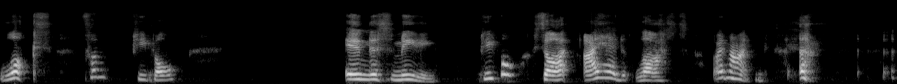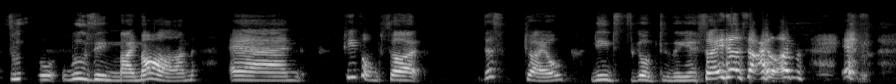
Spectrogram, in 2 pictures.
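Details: Adult woman speaking; mild dysarthria (cerebral palsy).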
